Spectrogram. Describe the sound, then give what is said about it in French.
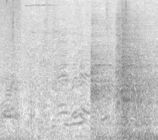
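A heavy enclosure door of the Poor Clares convent in Poligny, in the Jura foothills, creaks open with a few short squeaky whines, then clunks and rattles more loudly as it swings and shuts, over a steady low rumble. “Porte de clôture que vous entendez.”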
